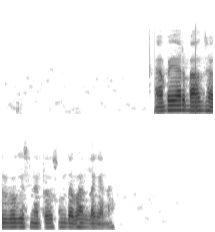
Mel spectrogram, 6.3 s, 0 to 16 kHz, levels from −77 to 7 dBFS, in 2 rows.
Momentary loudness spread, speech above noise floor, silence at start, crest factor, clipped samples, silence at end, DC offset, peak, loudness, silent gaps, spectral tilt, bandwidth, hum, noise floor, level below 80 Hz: 11 LU; 65 dB; 2.3 s; 20 dB; under 0.1%; 1.5 s; under 0.1%; -2 dBFS; -18 LUFS; none; -9.5 dB/octave; 6.8 kHz; none; -83 dBFS; -58 dBFS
